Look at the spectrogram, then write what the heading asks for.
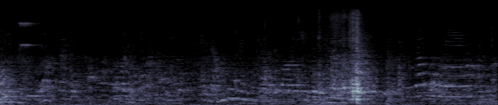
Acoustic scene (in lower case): crowded indoor space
